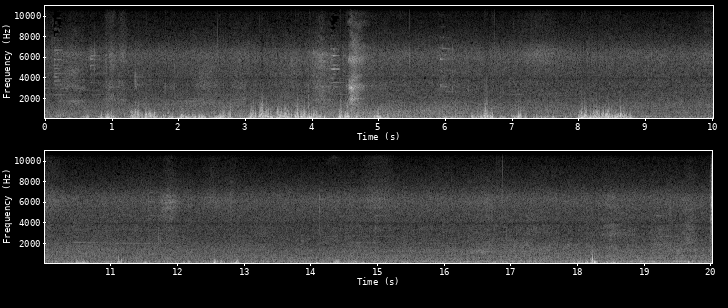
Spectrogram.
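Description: Wind buffeting the camera microphone in gusts for the first nine seconds or so, then settling to a steadier, quieter rush.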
